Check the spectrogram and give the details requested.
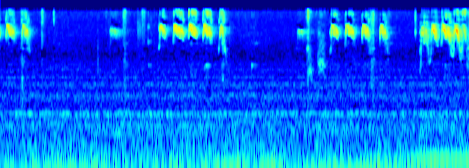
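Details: Young common blackbirds, three fledglings being fed by their father in a garden, utter rapid runs of piercing high chirps, three to five per run, with brief gaps and faint clicking between them.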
